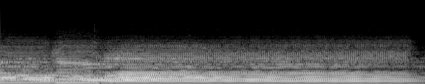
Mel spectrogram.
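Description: Contra-alto clarinet playing a slow hymn melody over an orchestral backing track, moving to a new note about a second in and holding it as a long low note to the end.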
